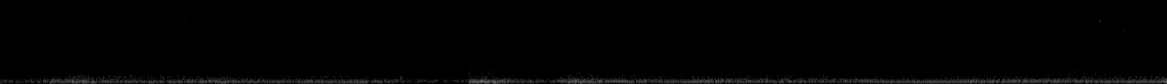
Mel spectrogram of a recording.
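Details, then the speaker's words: Engine barely holds idle, sagging nearly to stall then surging and wandering; exhaust smells, runs like a tractor as if one cylinder is dead. Owner plans to check first cylinder and wiring harness near battery; also losing antifreeze. Unstable idle, engine hunting. "doesn't want to keep up the momentum. Trying to stall."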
